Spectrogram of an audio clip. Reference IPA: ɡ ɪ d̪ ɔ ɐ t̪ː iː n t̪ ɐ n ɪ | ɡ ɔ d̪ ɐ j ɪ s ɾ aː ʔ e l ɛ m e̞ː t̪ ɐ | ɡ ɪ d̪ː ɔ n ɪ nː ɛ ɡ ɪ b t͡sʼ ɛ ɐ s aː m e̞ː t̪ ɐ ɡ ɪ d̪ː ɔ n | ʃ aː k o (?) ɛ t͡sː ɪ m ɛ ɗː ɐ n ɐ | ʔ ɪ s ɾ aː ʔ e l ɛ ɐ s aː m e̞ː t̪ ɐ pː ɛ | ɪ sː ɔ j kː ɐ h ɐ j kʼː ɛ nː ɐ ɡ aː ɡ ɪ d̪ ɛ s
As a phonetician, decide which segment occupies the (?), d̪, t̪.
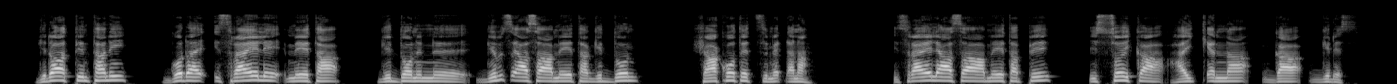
t̪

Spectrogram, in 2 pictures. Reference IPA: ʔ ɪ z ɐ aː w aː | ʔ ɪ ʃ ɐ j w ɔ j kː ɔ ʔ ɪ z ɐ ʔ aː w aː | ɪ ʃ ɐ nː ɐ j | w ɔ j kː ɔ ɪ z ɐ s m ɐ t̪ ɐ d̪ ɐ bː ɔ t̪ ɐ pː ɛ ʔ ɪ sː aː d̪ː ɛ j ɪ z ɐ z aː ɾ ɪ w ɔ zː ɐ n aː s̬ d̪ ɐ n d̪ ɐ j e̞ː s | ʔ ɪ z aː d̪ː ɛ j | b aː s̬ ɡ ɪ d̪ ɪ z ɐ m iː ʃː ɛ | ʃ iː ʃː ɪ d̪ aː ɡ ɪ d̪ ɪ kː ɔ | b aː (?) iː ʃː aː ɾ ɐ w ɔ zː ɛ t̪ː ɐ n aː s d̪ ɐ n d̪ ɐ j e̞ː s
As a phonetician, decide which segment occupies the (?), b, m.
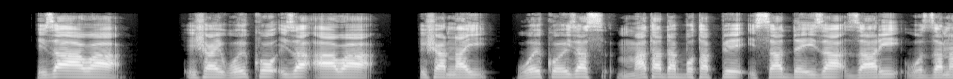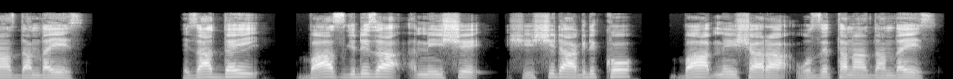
m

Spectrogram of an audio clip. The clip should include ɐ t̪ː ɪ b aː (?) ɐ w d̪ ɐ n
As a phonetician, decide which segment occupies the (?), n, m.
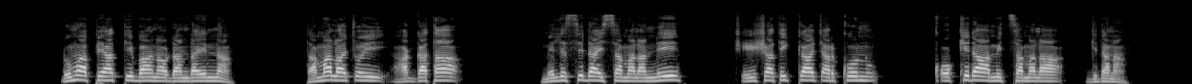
n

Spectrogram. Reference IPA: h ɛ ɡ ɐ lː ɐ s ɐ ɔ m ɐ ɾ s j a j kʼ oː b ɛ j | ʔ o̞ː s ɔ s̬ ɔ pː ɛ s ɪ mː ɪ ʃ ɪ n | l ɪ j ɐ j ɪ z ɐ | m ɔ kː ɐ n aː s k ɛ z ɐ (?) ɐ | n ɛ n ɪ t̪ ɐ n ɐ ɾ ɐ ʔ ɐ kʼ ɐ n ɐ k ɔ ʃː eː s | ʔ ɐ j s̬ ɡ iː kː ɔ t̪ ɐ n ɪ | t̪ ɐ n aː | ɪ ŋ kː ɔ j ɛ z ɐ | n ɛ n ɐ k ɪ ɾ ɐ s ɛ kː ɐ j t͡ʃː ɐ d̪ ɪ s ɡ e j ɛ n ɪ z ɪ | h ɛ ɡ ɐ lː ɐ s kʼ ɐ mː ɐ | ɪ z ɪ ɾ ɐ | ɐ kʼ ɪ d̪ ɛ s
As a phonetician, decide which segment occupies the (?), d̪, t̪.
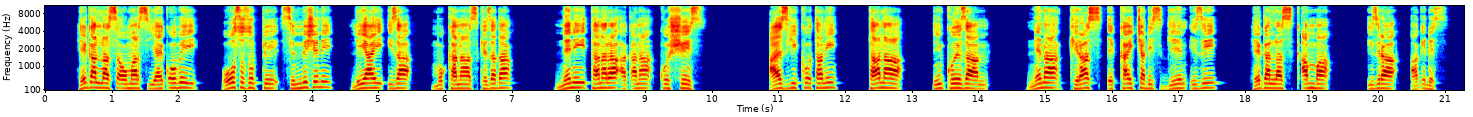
d̪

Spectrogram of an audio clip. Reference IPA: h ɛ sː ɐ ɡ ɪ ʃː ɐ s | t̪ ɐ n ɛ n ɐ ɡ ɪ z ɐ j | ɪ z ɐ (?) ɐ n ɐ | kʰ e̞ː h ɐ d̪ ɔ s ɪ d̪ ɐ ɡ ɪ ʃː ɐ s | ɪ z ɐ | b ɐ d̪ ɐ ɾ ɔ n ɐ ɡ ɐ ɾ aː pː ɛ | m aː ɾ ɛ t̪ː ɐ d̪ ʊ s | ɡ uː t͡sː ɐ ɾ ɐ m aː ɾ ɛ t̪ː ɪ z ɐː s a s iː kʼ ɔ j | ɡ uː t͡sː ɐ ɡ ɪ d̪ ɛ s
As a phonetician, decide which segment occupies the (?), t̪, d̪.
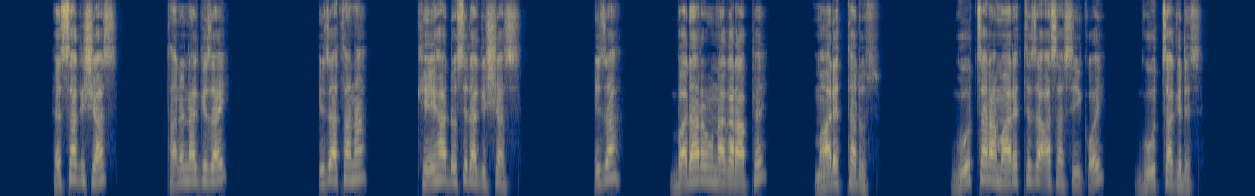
t̪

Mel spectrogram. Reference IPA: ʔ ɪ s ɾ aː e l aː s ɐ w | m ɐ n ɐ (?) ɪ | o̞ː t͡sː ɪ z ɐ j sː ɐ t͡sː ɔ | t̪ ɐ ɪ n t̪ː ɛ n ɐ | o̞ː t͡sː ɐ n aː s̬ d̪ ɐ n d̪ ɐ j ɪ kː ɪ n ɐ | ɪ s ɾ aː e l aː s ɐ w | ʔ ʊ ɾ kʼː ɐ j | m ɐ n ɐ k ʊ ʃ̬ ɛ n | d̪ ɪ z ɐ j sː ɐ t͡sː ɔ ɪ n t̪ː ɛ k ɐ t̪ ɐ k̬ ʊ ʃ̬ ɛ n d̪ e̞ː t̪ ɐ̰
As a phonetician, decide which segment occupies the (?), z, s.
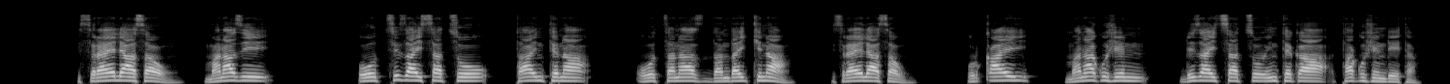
z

